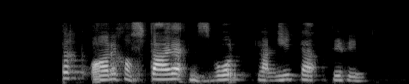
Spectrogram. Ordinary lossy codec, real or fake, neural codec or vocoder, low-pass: AAC, 48 kbps; fake; codec, 16 kHz in and 24 kHz out, 0.6 kbps, FireRedTTS-2 codec; 7.2 kHz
